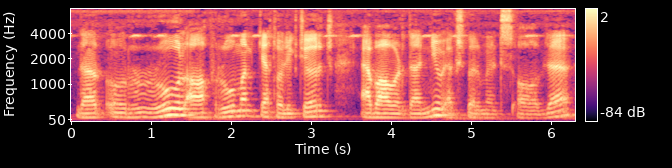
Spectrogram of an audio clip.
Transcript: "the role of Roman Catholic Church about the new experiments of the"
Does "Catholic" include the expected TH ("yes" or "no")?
no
